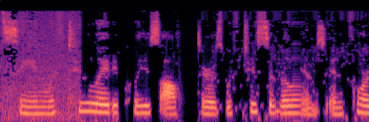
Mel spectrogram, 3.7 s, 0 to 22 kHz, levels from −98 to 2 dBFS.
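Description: From 0.8 s, just after "scene with", overdone noise removal takes hold and lasts to the end. The suppressor is set too hard. It cuts individual frequency bands that sit near its noise estimate. Quiet parts of the speech vanish with them. The background drops and breaks up into twinkling specks. The room noise sits about 14 dB below the speech.

At 1.77 s the audio stops arriving until 1.99 s. The last sound is stretched into a fading buzz or hiss, then a stretch of near silence. About 200 ms of speech never plays. Speech resumes further on. This is likely a long network dropout.

A burst of packet loss follows at 2.93 s, ending at 3.02 s. About 80 ms goes missing. The receiver holds the last sound and turns it down across the gap. It comes out as a brief fading buzz or hiss. Then speech jumps ahead.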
